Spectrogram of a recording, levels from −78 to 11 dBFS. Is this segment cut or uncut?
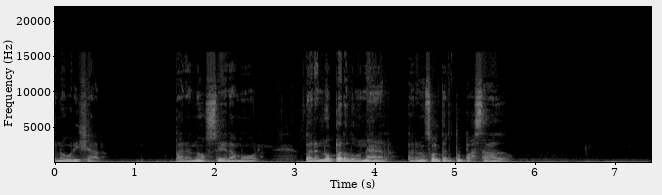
uncut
